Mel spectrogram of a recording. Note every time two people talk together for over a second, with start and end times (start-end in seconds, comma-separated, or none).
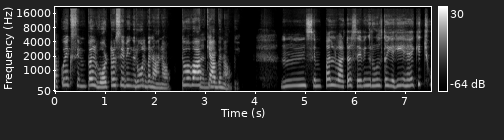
none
